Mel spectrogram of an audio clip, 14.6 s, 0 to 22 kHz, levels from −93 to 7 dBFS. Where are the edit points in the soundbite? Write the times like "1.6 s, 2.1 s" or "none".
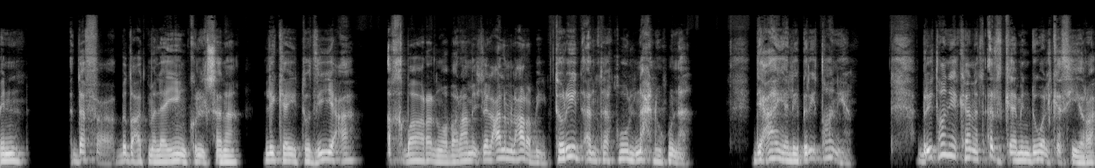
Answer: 7.3 s

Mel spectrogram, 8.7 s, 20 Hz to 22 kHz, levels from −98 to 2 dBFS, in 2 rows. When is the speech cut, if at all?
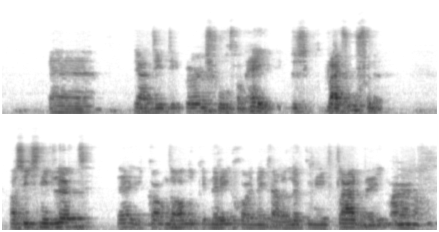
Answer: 2.8 s

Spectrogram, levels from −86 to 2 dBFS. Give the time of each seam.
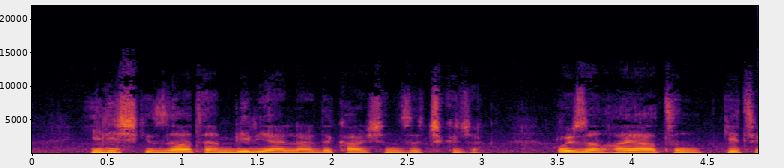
none

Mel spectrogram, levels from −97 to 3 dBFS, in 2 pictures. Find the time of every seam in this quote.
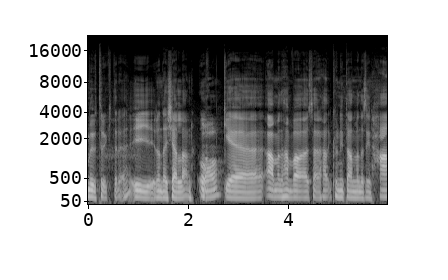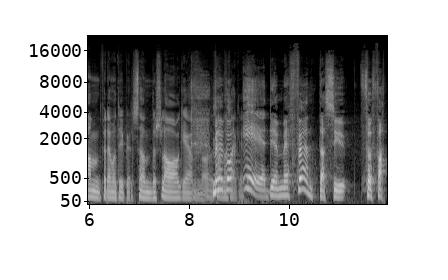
2.1 s

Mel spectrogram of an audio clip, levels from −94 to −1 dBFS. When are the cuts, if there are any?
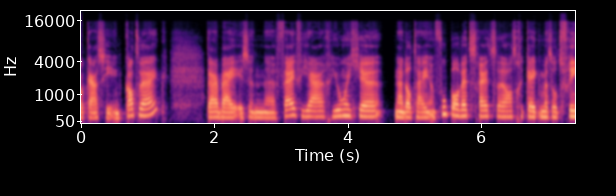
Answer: none

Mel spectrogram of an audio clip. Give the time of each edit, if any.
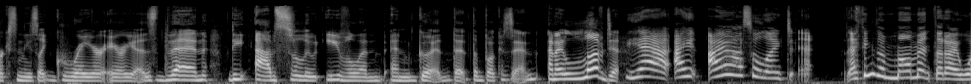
6.2 s

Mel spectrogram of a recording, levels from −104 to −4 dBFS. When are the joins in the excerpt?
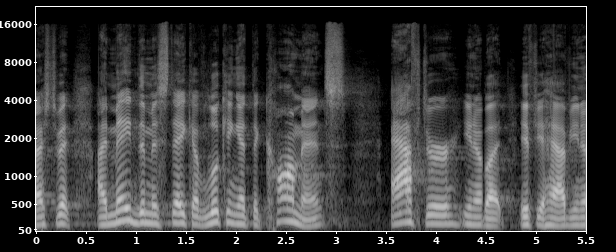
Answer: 4.4 s

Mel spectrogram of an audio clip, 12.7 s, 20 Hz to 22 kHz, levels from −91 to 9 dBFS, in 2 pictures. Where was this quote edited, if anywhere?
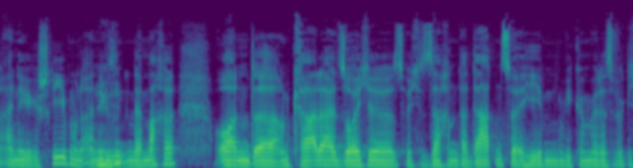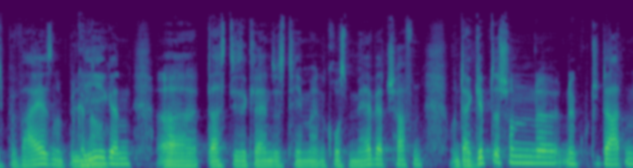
5.6 s

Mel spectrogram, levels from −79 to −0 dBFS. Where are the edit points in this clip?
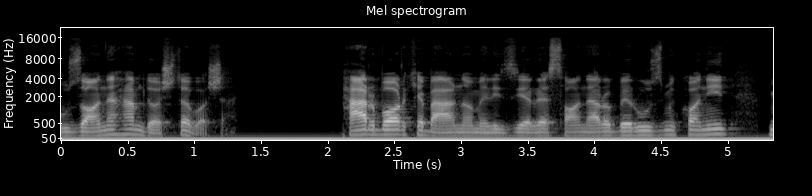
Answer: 2.1 s

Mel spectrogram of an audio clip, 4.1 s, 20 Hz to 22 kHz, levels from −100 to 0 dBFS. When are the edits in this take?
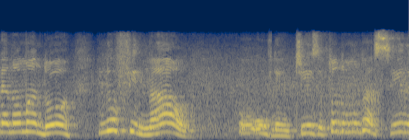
1.0 s, 2.7 s

